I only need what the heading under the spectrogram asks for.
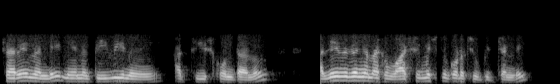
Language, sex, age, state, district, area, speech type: Telugu, male, 45-60, Andhra Pradesh, East Godavari, rural, conversation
